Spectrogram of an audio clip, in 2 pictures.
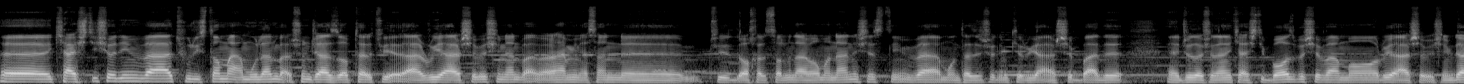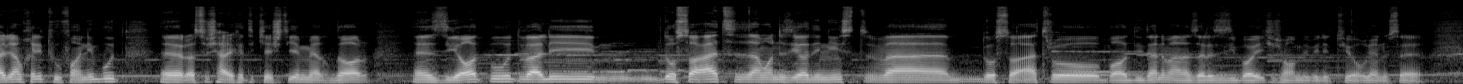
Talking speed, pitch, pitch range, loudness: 140 wpm, 105 Hz, 100-115 Hz, -21 LUFS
